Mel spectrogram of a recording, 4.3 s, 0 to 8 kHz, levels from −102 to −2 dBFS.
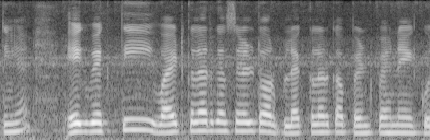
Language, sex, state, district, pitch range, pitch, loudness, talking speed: Hindi, male, Madhya Pradesh, Umaria, 165-195 Hz, 180 Hz, -17 LUFS, 195 wpm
